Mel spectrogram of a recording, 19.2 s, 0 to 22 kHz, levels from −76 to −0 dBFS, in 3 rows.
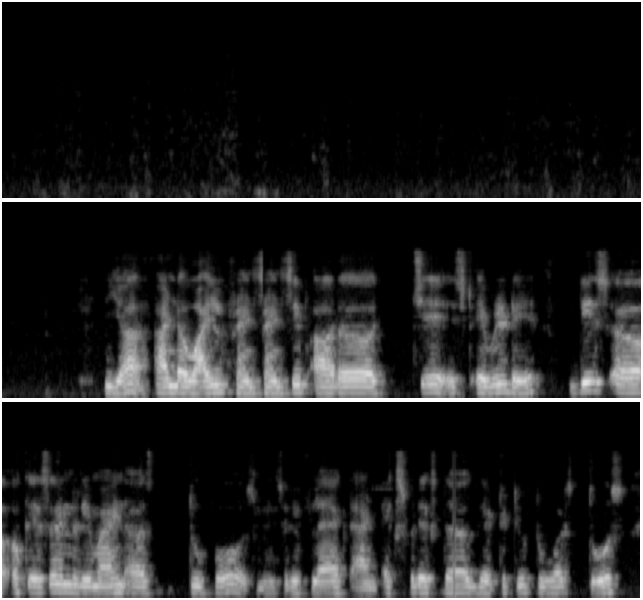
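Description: At 17.30 s, after "means reflect and express", packet loss on the ADPCM call leaves a hard 20 ms gap. Unlike a simple dropout, speech returns slightly distorted while the decoder's predictor resettles.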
